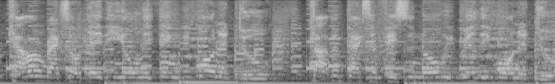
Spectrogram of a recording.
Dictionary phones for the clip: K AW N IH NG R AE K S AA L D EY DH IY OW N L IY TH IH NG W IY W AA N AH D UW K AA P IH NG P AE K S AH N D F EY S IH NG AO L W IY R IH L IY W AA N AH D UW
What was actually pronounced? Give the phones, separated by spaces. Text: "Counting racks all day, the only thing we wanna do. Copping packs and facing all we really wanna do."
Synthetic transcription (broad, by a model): K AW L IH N R AE K S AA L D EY DH IY OW N L IY TH IH NG W IY W AA N AH D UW K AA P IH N P AE K S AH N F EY S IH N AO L W IY R IH L IY W AA N AH D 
